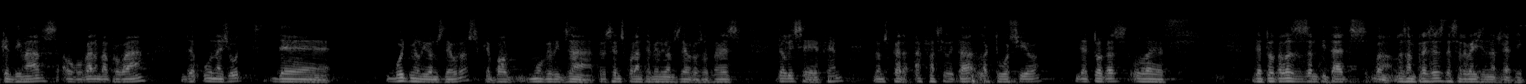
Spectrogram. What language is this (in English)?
Catalan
